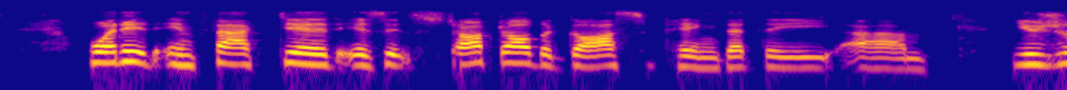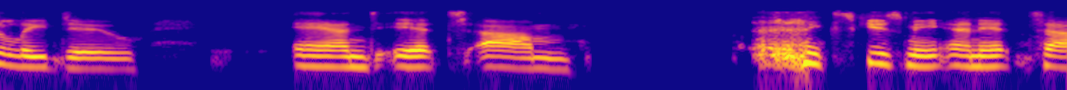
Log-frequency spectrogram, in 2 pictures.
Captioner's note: coughs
